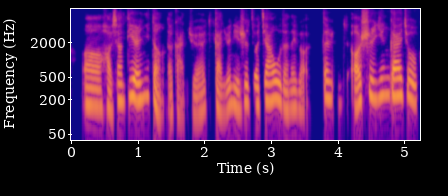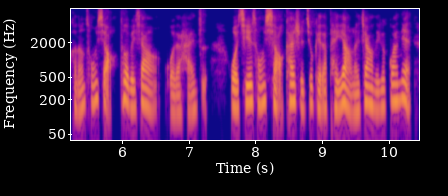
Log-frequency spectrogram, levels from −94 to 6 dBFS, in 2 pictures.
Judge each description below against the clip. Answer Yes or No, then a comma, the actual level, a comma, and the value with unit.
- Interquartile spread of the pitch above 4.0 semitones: Yes, average, 5.0 semitones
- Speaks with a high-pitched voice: No, medium, 170 Hz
